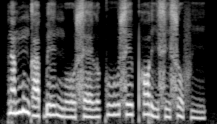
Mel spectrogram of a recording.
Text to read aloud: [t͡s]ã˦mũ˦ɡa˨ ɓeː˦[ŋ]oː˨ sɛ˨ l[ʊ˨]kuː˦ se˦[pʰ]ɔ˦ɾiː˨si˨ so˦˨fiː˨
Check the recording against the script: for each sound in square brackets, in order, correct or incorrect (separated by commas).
incorrect, correct, correct, correct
